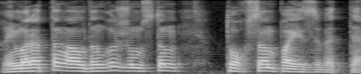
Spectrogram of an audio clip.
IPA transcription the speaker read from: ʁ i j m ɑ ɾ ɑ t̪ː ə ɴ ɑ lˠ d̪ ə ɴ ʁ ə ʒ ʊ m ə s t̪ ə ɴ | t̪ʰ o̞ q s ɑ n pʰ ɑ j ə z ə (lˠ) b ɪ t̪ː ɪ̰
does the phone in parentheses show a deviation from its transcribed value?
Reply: yes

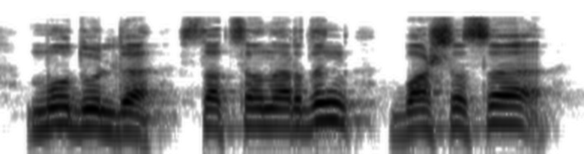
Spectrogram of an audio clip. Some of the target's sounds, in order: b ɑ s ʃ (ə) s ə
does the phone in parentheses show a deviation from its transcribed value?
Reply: no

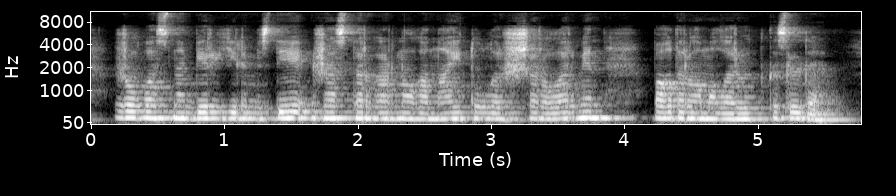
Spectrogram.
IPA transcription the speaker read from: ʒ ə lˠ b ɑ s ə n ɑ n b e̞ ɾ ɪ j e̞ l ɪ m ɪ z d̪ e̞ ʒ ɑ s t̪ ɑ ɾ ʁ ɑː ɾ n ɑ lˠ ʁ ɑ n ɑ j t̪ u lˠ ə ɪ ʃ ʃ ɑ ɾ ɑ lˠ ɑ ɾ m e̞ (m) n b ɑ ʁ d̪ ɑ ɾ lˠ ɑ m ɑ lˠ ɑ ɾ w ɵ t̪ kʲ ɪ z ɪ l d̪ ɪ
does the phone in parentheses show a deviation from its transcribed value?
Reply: yes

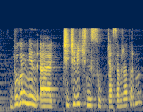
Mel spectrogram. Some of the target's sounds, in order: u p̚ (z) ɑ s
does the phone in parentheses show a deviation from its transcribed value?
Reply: yes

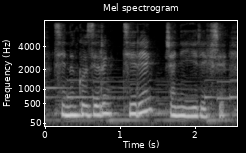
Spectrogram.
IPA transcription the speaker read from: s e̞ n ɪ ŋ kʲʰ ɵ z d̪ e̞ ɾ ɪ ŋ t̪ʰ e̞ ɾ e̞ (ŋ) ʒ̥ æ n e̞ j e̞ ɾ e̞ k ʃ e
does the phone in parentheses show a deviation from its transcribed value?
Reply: no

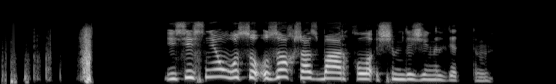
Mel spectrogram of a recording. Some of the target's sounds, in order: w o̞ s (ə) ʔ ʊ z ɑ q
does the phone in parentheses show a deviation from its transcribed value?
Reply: no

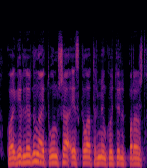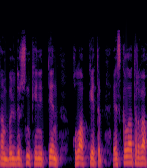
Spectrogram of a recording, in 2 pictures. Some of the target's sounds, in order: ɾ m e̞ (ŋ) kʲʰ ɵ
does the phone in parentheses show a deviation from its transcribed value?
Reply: no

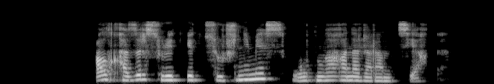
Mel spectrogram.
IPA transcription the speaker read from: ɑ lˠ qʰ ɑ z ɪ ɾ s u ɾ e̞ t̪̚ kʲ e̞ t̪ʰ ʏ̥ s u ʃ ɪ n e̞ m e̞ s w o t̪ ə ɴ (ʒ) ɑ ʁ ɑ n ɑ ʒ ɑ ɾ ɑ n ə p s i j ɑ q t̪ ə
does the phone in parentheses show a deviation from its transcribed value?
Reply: yes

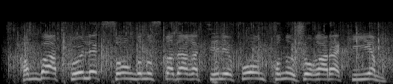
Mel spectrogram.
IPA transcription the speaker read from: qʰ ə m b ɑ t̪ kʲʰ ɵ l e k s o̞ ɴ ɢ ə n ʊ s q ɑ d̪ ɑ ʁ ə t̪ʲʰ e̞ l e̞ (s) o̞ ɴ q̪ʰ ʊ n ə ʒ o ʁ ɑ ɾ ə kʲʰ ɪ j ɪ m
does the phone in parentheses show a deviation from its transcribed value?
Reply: yes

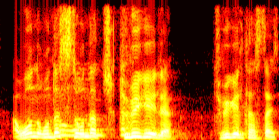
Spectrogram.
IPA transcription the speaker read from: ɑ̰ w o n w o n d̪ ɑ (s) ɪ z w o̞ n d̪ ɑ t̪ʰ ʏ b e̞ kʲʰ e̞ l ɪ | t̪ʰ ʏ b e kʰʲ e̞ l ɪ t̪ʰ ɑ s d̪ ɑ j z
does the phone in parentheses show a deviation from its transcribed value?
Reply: no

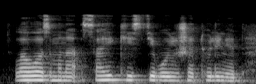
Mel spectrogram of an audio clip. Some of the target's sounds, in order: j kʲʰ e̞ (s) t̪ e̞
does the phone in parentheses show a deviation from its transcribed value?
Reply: no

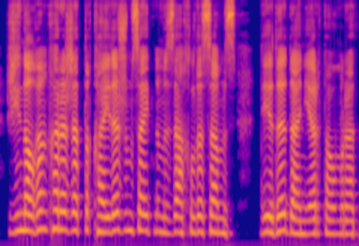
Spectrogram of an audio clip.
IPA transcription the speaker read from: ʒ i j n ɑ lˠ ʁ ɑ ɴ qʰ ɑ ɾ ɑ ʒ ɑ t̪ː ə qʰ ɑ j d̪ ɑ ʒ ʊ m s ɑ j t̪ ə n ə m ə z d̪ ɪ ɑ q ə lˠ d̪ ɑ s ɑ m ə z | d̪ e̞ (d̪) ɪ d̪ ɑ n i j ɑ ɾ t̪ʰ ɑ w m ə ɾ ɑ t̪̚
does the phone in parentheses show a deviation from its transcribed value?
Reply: no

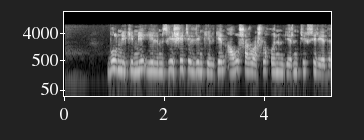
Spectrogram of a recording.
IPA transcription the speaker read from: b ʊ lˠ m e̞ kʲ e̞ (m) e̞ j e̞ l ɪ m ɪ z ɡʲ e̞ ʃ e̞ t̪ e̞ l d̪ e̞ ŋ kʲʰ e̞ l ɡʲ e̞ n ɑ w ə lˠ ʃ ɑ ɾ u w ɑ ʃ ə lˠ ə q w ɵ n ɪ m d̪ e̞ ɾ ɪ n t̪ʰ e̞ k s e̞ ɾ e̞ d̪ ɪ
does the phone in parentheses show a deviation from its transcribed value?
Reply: no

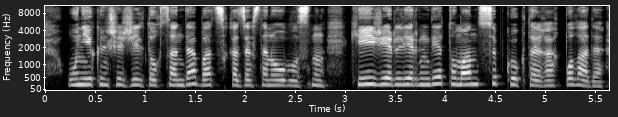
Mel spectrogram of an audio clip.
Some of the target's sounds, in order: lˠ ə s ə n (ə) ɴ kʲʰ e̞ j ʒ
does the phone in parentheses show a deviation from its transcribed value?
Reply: no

